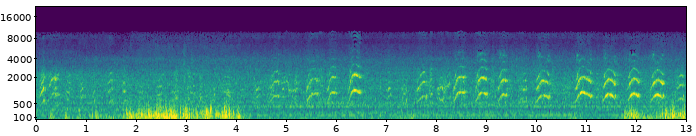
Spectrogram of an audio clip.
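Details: American Bully dogs at a breeding kennel: after a burst of muffled rumbling and talk, a run of quick, high, arching whimpers and yips follows, several per second, over a steady background hum.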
